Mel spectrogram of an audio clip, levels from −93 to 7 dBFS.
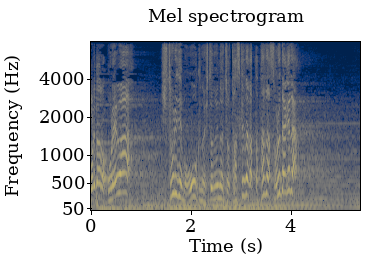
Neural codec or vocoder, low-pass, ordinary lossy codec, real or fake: none; none; none; real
